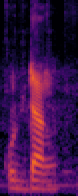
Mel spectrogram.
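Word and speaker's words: udang: শব্দটা তারা এইভাবে উচ্চারণ করে উড্ডাং।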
